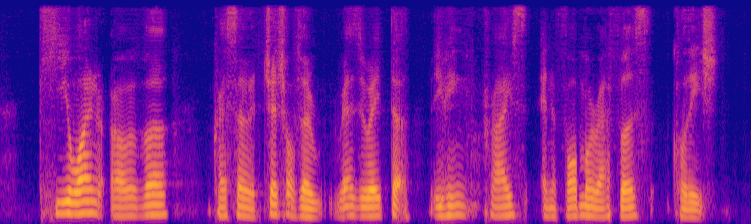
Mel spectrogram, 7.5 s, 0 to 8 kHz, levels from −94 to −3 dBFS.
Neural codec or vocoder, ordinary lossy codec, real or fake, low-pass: codec, 16 kHz, 1.1 kbps, Voila-Tokenizer; AAC, 48 kbps; fake; 7.2 kHz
